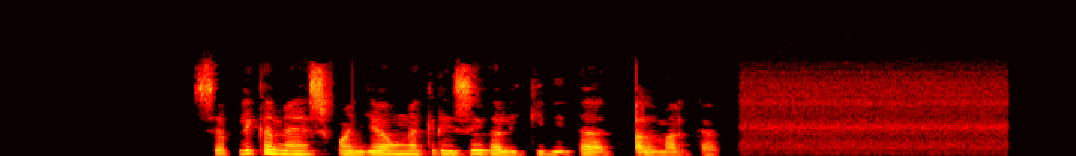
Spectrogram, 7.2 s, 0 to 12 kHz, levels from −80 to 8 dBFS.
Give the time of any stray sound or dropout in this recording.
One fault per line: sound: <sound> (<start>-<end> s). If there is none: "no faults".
no faults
